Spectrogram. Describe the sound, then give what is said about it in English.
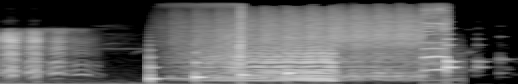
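A goat bleats twice: a short cry, then after a brief pause a long, loud, wavering bleat that trembles for over a second before cutting off. “Not bad for the sake of a few goats.”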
